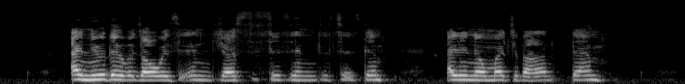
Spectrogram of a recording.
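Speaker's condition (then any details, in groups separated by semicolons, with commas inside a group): Cerebral palsy; gentle, calm, strong voice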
